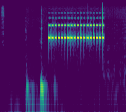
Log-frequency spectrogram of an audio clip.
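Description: A phone ringtone trills in a fast, steady electronic pulse for about a second, loud and close, after a couple of soft low thumps.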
